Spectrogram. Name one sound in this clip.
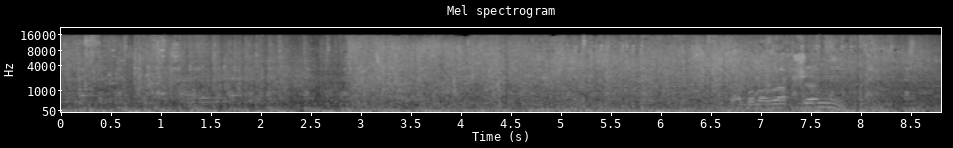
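Gunfire bursts rapidly and loudly.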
